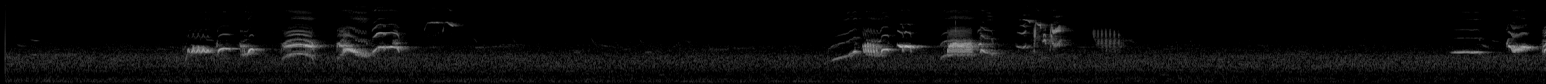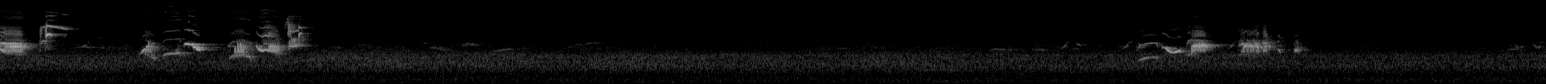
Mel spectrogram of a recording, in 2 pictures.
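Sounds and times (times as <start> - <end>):
common blackbird calling: 1.8 - 4.7, 8.3 - 11.3, 14.6 - 16.3, 16.9 - 18.6, 26.7 - 28.6.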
